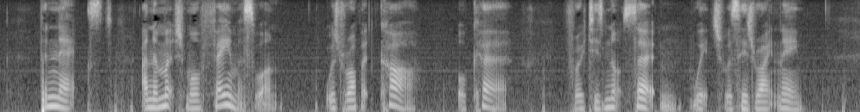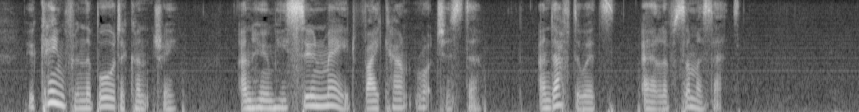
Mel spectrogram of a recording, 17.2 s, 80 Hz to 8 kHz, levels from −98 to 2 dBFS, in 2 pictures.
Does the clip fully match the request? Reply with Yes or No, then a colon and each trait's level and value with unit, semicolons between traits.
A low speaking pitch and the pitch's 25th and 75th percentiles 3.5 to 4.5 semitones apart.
No: medium, 155 Hz; average, 3.8 semitones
